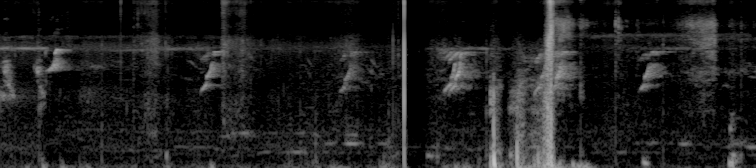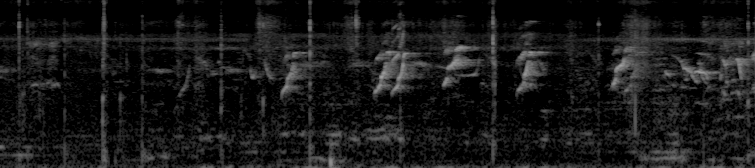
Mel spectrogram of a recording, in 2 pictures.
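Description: Small birds chirping in short, scattered calls, with a few loud thumps about three to four seconds in.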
